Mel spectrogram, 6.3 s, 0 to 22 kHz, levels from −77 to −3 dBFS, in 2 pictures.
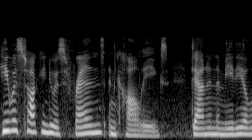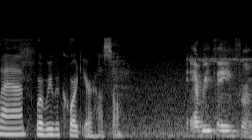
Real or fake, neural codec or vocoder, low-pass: real; none; 7.2 kHz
